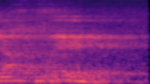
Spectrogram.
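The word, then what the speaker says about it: Yahweh: lafal yang benar Nah para ahli lebih memilih lafal itu yahwe dasarnya apa ada dasarnya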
